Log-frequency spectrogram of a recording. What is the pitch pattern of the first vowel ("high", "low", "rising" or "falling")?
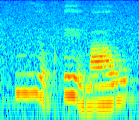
falling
